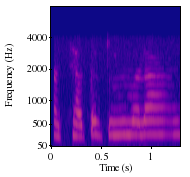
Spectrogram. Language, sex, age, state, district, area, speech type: Marathi, female, 18-30, Maharashtra, Amravati, urban, conversation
